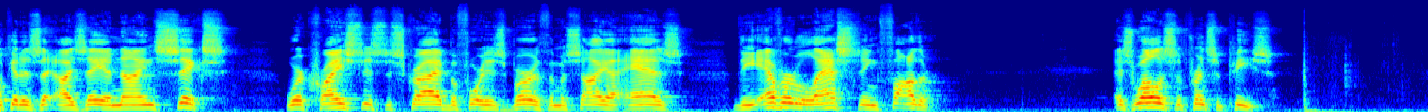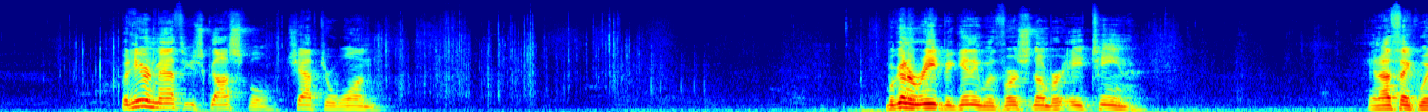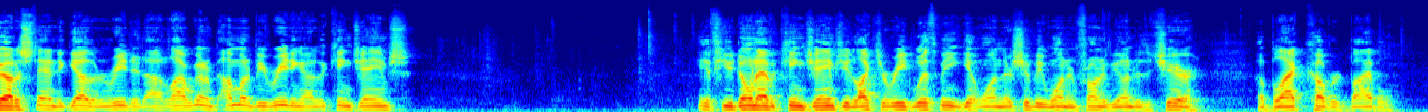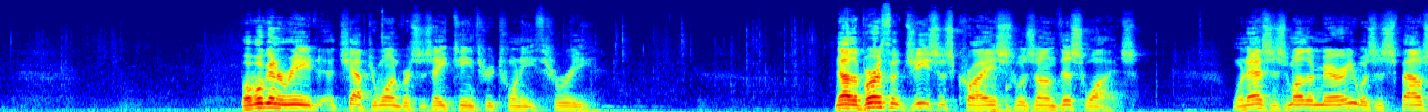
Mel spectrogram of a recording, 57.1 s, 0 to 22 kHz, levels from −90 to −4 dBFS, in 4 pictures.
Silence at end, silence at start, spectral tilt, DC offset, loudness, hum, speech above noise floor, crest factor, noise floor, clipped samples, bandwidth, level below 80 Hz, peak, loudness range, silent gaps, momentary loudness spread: 0 s; 0 s; -5.5 dB/octave; under 0.1%; -22 LUFS; none; 44 dB; 24 dB; -66 dBFS; under 0.1%; 15 kHz; -54 dBFS; 0 dBFS; 14 LU; none; 17 LU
